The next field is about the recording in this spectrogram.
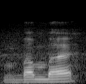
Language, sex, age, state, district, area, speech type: Urdu, male, 45-60, Bihar, Darbhanga, rural, spontaneous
